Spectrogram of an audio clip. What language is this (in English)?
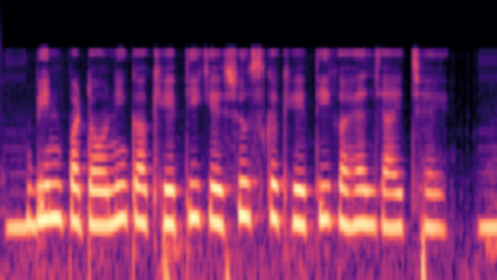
Maithili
